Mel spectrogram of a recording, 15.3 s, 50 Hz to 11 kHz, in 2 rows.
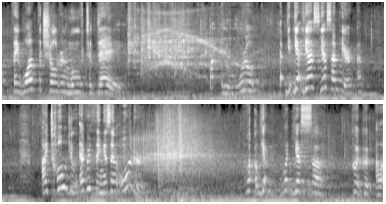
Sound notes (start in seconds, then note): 2.5 muffled clattering; 8.0 gasps; 9.2 muffled creaking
